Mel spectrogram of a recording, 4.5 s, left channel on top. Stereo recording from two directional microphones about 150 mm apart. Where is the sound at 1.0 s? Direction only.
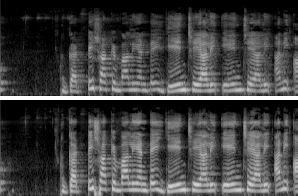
25° right (ahead or behind).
